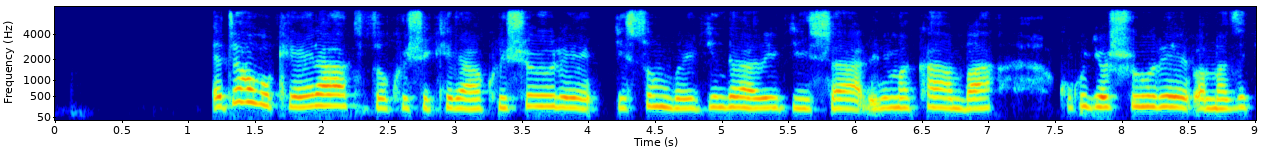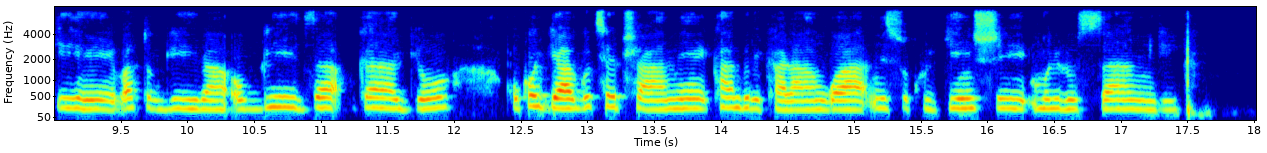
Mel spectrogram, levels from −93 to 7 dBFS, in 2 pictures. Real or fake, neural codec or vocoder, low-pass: fake; codec, 24 kHz, 3 kbps, HILCodec; 7.2 kHz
